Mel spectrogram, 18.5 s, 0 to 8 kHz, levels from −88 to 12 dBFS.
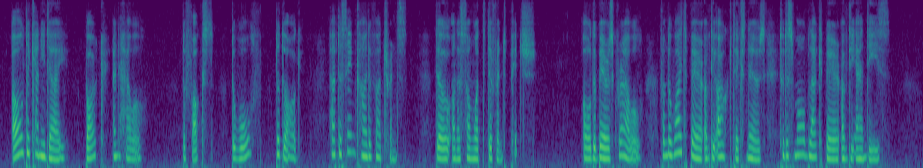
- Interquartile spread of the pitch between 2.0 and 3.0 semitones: No, average, 4.4 semitones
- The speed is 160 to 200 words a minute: No, average, 145 wpm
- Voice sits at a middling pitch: No, high, 195 Hz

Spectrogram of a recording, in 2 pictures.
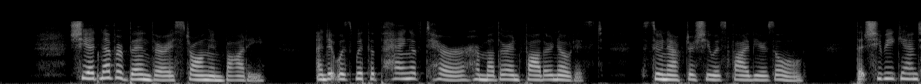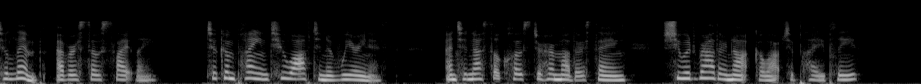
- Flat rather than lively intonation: No, average, 3.5 semitones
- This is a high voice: Yes, high, 220 Hz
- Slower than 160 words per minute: No, average, 190 wpm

